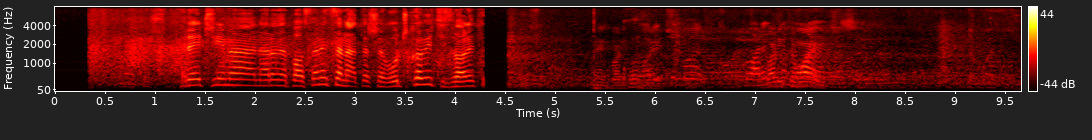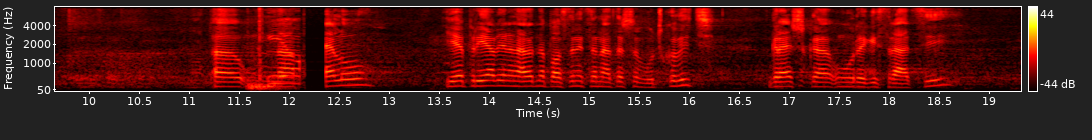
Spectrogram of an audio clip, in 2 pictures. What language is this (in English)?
Serbian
